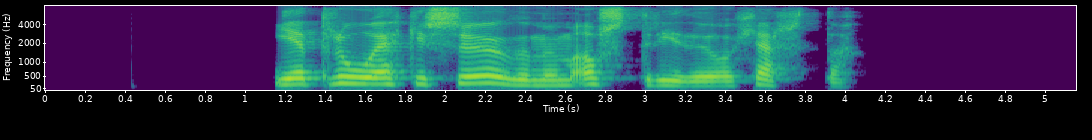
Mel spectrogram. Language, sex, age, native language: Icelandic, female, 40-49, Icelandic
